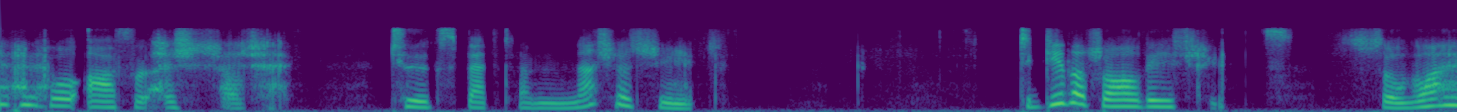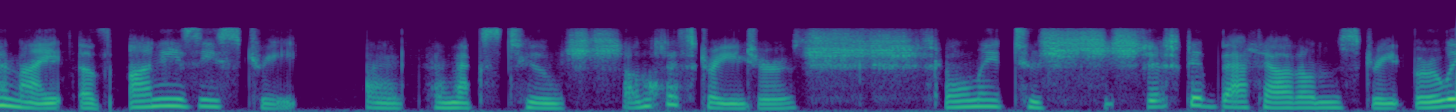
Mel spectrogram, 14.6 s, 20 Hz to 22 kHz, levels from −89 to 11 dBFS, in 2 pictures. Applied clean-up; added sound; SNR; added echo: neural diffusion model UNIVERSE++.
